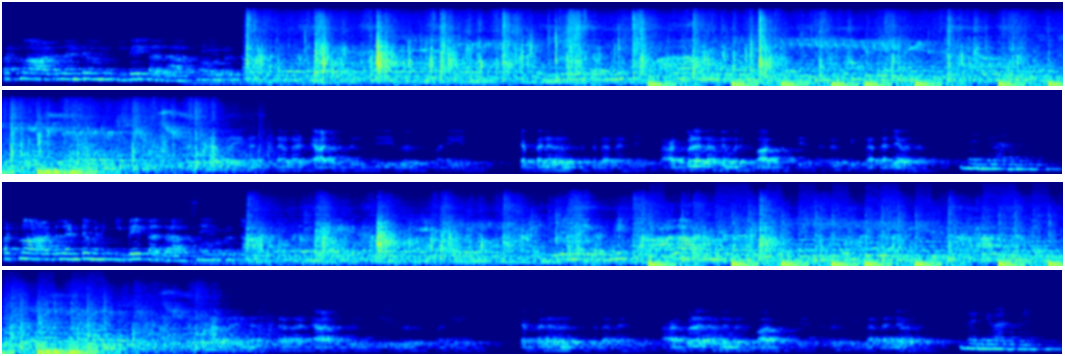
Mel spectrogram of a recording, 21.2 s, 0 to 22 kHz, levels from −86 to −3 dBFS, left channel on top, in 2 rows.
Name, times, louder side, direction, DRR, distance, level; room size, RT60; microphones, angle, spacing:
voice 1, 0.0-4.9 5.4-12.1 20.2-20.9, right 2 dB, 65° right, 1 dB, 1.6 m, -50 dB
sound 1, 1.8-9.6, left 2 dB, 35° left, 1.6 m, -63 dB
voice 2, 2.0-2.4 3.2-3.5 5.1-5.5 12.2-15.3 15.8-19.8, left 2 dB, 60° left, 2 dB, 2.1 m, -55 dB
sound 2, 2.4-13.3, left 4 dB, 80° left, 1.4 m, -45 dB
Drum kit, 6.5-11.9, right 2 dB, 40° right, 0.7 m, -44 dB
15.0 x 6.6 x 7.1 m, 1.1 s
head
